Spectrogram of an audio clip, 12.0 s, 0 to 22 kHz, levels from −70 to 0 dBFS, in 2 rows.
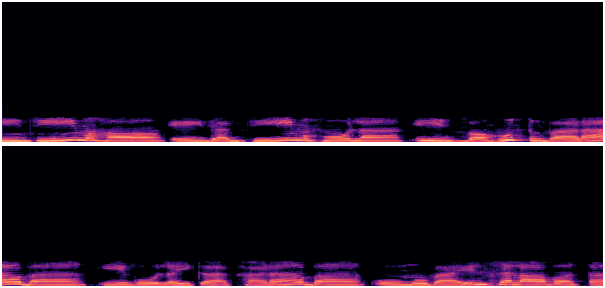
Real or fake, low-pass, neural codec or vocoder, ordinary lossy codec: fake; 7.2 kHz; autoencoder, 48 kHz, 128 numbers a frame, DAC-VAE, trained on Japanese speech; AAC, 16 kbps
